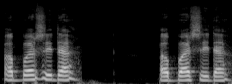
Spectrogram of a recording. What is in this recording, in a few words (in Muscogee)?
"vpvsetv", muscogee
